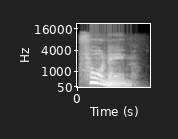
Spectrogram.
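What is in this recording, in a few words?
"forename", British English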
